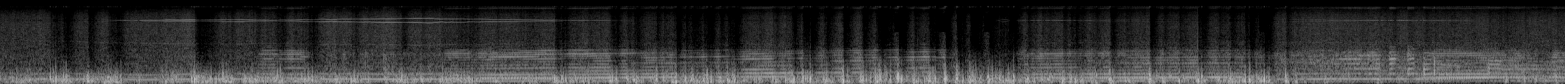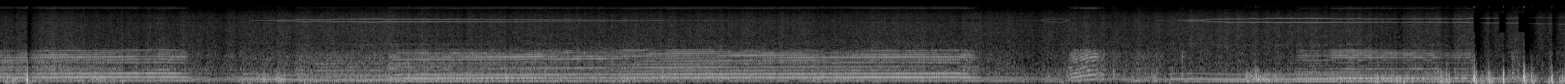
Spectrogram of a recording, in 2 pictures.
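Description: A 2006 Mini Cooper S JCW's supercharged four-cylinder engine at race pace, heard from inside the stripped cabin. It climbs in pitch as it pulls through third and fourth gear, and drops at gear changes and lifts several times. Heavy rattle and clatter runs under it through the first half.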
